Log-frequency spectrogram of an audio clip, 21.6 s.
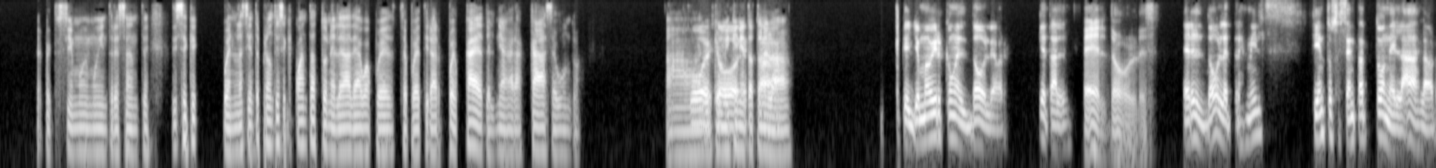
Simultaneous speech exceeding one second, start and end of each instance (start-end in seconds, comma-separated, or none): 10.3-11.8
